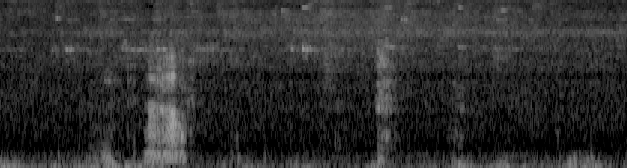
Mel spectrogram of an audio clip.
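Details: Standard poodle outdoors in Sun Valley, Idaho, giving one short, harmonic bark-like call at about one second, then a fainter brief burst near two and a half seconds, over a steady low outdoor rumble.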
